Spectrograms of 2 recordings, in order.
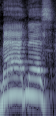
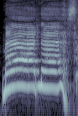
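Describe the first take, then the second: First: Raised, emphatic cry of disbelief; first cry of madness, building; stunned exclamation. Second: Much higher and louder, full-throated cry; second cry of madness, at full pitch; anguished shout. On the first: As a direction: call it out to the wreckage, stunned. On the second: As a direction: scream it at the ruins in horror. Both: Retold or imitated. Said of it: "he's looking over everything going".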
